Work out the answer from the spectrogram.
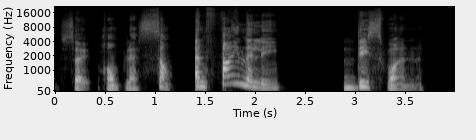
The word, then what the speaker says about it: remplaçant: If it didn't have a cedilla, then the sound will be K, remplaçant. But that's not the word. So, remplaçant.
